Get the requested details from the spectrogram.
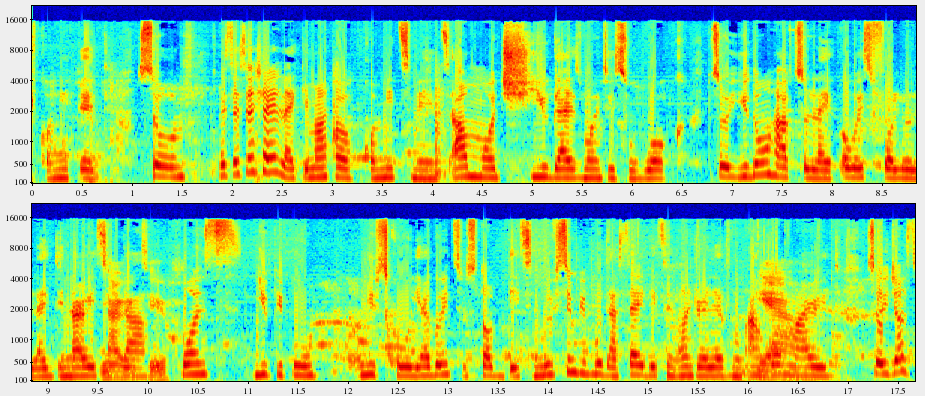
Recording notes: The Mic is on the street!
